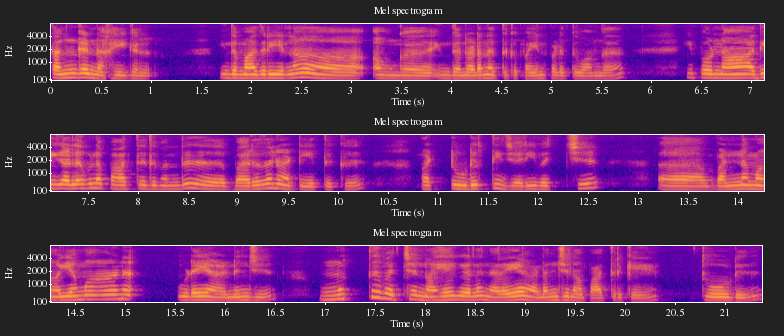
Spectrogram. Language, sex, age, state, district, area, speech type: Tamil, female, 45-60, Tamil Nadu, Madurai, urban, spontaneous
